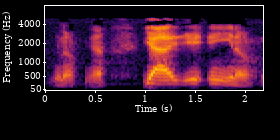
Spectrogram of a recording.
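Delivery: ordinary talk, nothing marked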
